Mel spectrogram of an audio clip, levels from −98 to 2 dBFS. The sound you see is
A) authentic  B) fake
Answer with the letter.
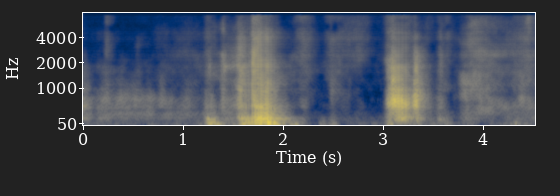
B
